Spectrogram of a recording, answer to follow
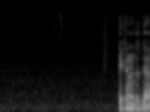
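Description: A couple of faint computer mouse clicks over quiet room tone, then a man's voice starts near the end.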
